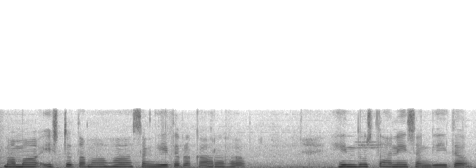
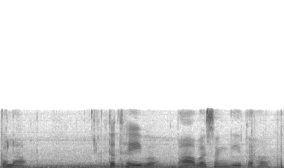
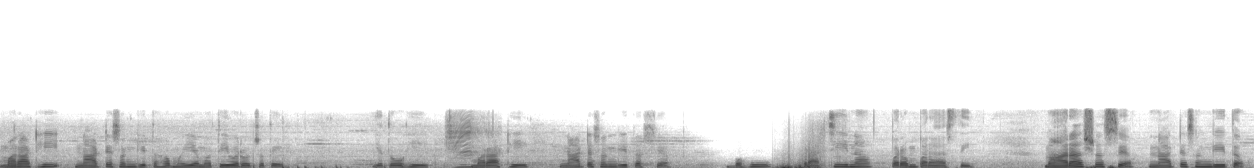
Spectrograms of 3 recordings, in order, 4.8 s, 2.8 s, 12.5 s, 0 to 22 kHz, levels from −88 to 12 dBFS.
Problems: background sounds at intervals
